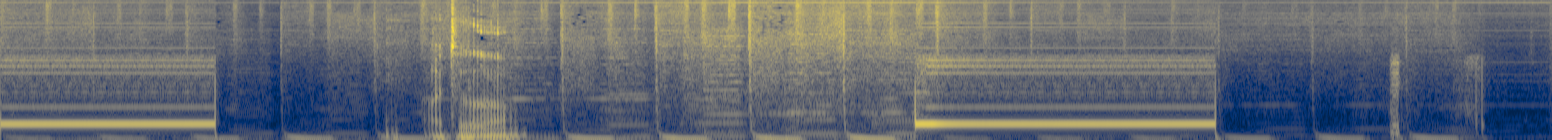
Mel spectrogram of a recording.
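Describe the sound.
A telephone call placed and met by a busy signal: a steady electronic tone sounds in two long stretches over a regular low pulsing, with clattery handling noise between them.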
